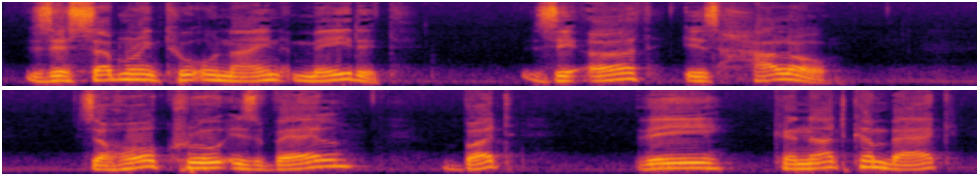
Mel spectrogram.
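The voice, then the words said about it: Put-on German accent. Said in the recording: “apologize to my German listeners for the following voice actor's accent”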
